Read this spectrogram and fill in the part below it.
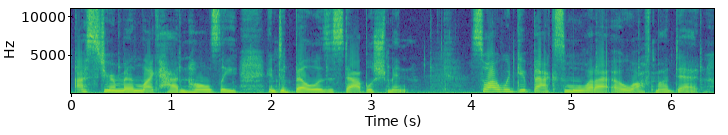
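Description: A woman's voice: fairly low pitch, normal speed, slight background noise, close to an everyday voice. An actress playing a frightened, sugary Southern married woman in a radio drama, with a folksy, hesitant way of talking. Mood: ashamed. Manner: fluttery, folksy, hesitant stammer. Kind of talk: old-time radio drama acting.

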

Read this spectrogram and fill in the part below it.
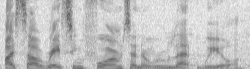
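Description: A woman's voice: lowish voice, expressive, moderate pace, close to an everyday voice. A woman playing a bold, curious, teasing heroine in a 1920s period radio crime drama. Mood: sociable, curious. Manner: sociable, probing, slangy.

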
